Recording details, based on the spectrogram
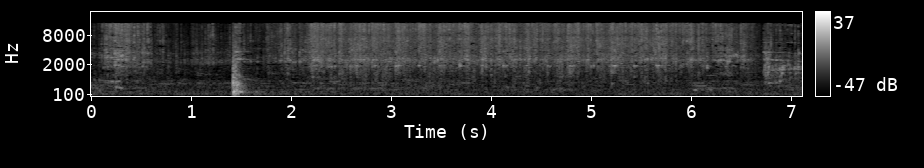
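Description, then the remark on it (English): Ice rattles hard inside a cocktail shaker as a drink of garden water is shaken, in a steady, fast churning rhythm for about six seconds, with a sharp metallic clack near the start, and no voices. “Do you want a shake or stir? Let's have it shaken.”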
